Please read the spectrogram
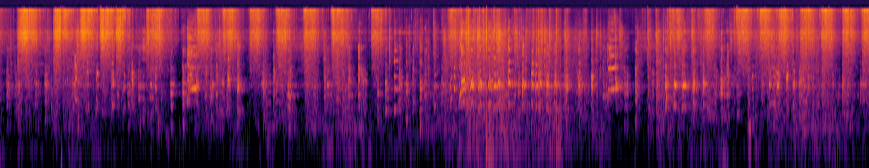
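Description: Domestic hens clucking and squawking, unsettled by the cleaning of their coop, with a louder burst of squawking a little past the middle. Under the calls come short, repeated scratchy strokes of a broom sweeping the coop floor.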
